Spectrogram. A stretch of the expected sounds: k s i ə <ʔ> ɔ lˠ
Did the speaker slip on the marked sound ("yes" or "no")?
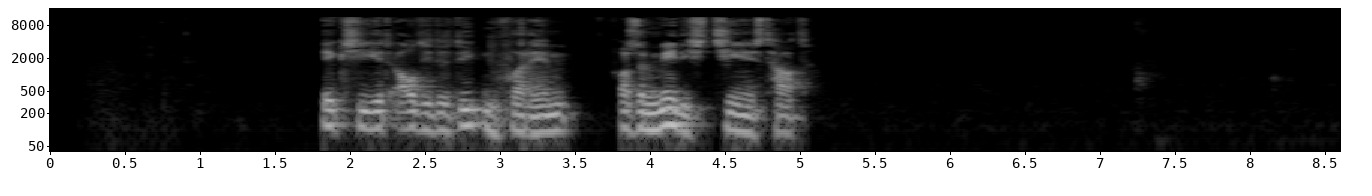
yes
